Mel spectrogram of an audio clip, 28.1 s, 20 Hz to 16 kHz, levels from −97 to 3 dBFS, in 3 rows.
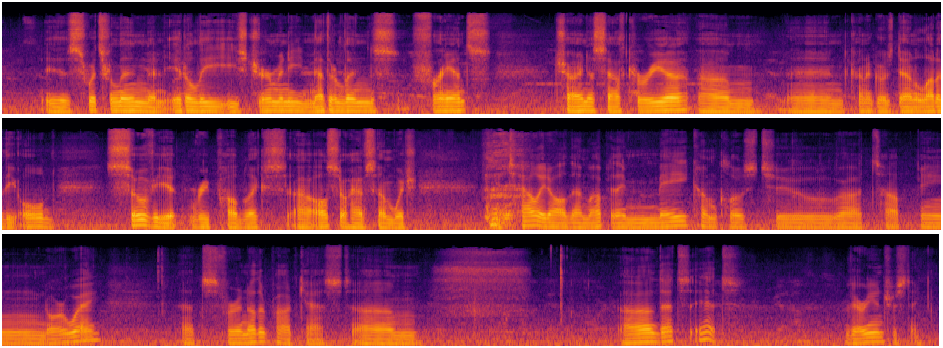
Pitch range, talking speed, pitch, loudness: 95-105 Hz, 110 wpm, 100 Hz, -21 LUFS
